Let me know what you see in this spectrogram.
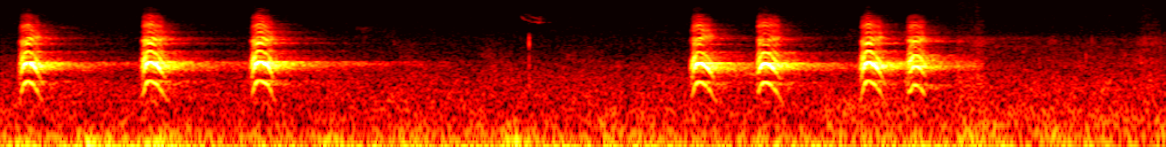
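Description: A bird calling: three short calls about three-quarters of a second apart, then after a pause four more in quicker succession.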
